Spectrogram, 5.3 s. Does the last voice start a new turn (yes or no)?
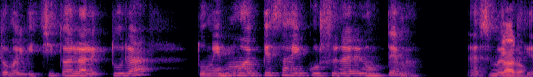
yes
